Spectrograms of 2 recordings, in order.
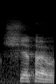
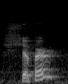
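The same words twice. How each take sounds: First: "Shippo" said slowly, ending on a plain o sound; first go at "Shippo", drawn out and hesitant; unsure name. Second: "Shipper?" ending in -er with a sharp high questioning rise; second try at the name, "Shipper?", pitched up in doubt; questioning retry. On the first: Viewer hears his slow first try at the director's name. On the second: Unsure second try at the director's name, asked as a question. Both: Real, not acted. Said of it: "I have such a hard time pronouncing".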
